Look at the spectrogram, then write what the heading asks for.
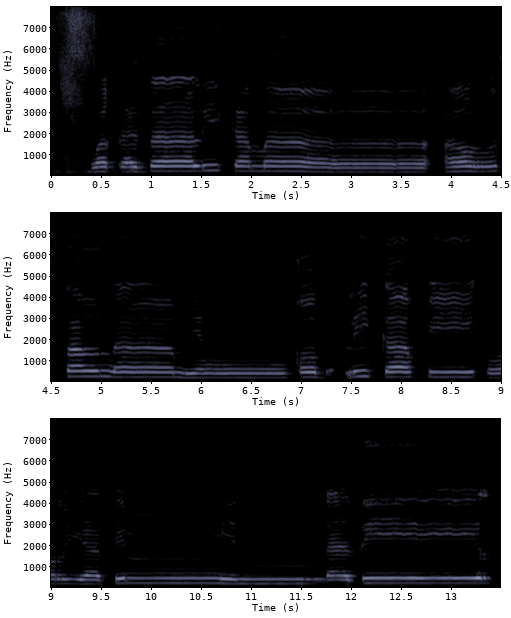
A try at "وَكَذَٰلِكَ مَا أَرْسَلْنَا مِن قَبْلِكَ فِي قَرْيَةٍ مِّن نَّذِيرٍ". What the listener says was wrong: Ya, afan Umi, yang qablika kurang mantul ya, kol-kolahnya. Jangan ditahan, ya.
